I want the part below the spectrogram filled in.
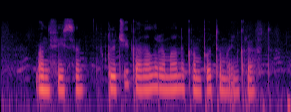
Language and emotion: Russian, neutral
